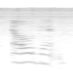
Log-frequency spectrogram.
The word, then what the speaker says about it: Elgin: And a lot of people said his name wrong. They say it Elgin. It's Elgin. He is at ROH Michael Elgin.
